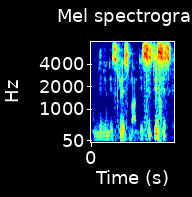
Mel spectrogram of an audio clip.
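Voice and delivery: ordinary talk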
